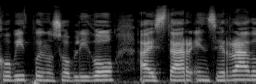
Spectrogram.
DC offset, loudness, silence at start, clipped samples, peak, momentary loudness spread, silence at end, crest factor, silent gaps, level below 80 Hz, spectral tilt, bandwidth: under 0.1%; -23 LUFS; 0 s; under 0.1%; -6 dBFS; 6 LU; 0 s; 18 dB; none; -48 dBFS; -2.5 dB/octave; 16.5 kHz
